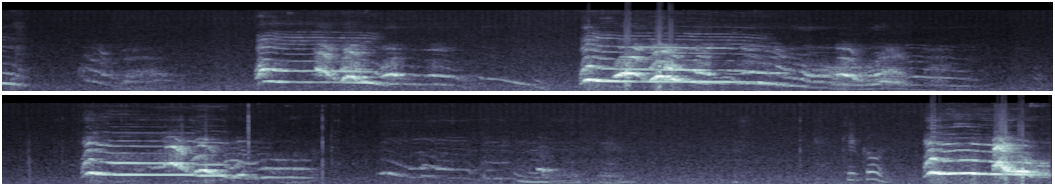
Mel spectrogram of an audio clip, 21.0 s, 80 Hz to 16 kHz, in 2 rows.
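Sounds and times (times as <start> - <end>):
dogs howling: 0.0 - 1.8, 2.6 - 9.8, 11.4 - 16.9, 19.8 - 21.0.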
